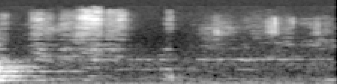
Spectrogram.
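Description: Faint scratching of a felt-tip marker drawing a line on flipchart paper, in several short strokes.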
